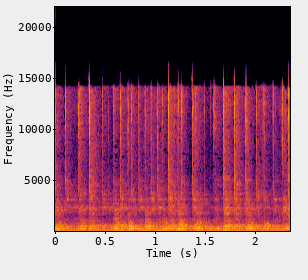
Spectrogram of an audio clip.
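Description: Percussion played by hand on the body of an acoustic-electric guitar laid flat: quick, dense taps and slaps with the strings ringing underneath.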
